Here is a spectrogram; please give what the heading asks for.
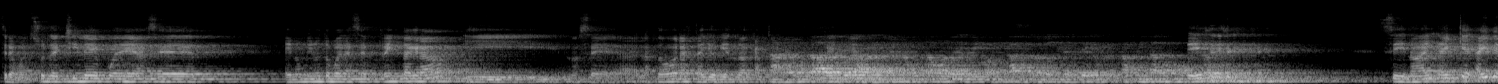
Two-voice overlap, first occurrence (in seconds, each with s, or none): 7.7 s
